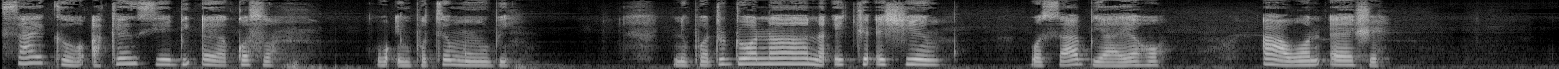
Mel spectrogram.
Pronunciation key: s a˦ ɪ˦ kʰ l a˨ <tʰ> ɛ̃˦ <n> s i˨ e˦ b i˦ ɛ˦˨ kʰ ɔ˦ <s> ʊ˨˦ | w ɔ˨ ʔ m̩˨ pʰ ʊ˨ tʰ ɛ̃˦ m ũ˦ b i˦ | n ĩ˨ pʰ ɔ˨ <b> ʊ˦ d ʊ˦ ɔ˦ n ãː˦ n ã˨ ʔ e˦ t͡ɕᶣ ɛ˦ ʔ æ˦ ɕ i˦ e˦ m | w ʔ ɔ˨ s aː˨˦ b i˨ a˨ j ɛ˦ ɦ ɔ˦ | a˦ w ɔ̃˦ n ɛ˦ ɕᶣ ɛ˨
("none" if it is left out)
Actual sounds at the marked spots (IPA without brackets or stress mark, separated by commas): kʰ, n, s, d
